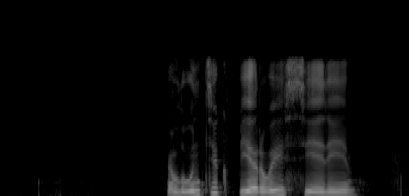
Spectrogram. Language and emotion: Russian, neutral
